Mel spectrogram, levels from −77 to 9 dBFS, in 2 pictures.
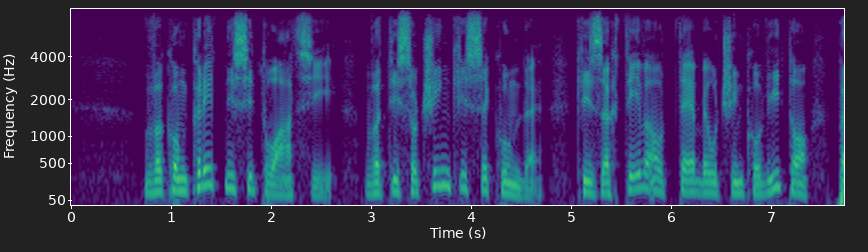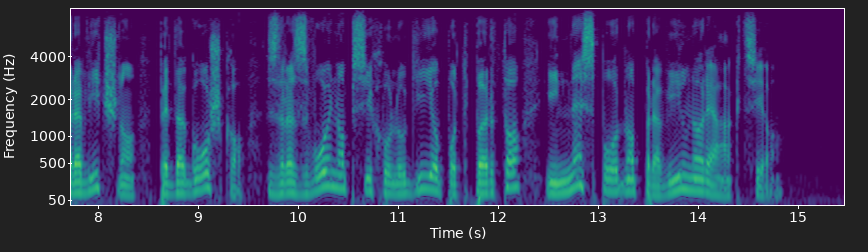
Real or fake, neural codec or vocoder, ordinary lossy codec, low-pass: real; none; none; none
